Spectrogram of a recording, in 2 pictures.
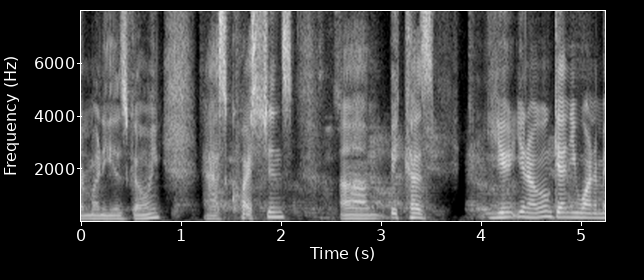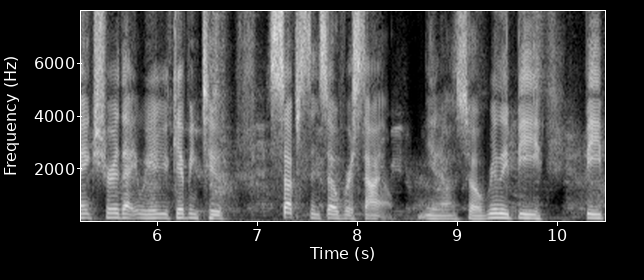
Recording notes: We are live again from the GoBundance event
